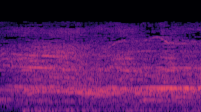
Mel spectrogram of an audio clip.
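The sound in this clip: Crowd noise fills a room in downtown Los Angeles: a dense, steady roar of many mingled voices that holds at a constant loud level throughout.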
